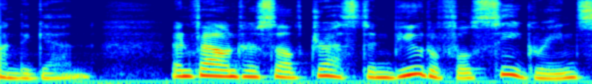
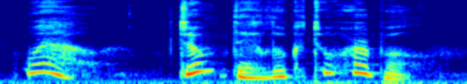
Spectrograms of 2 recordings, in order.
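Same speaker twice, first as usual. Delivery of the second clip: sarcastic, hushed yet loud stage whisper, pitched up; 6 semitones higher, 3 dB quieter than usual. Someone standing over the pair in bed remarks on them, in a sarcastic loud whisper. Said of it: "said sarcastically in a hushed but still rather loud whisper".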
